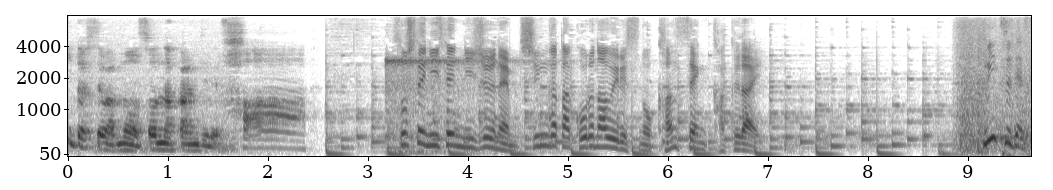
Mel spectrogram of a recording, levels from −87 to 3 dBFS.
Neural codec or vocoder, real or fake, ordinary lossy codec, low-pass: none; real; none; none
